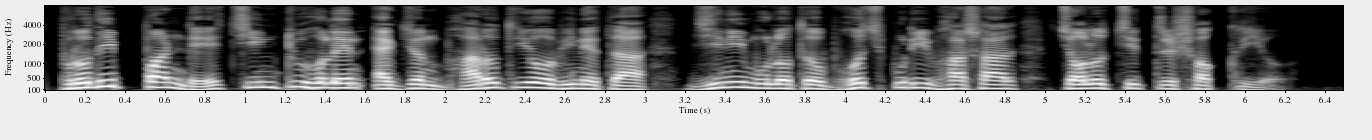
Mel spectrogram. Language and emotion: Bengali, neutral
